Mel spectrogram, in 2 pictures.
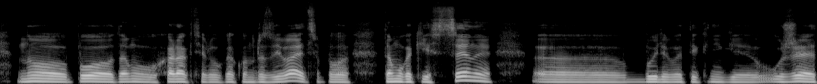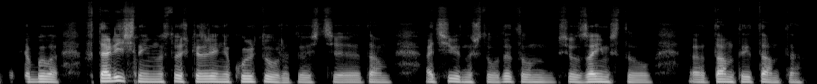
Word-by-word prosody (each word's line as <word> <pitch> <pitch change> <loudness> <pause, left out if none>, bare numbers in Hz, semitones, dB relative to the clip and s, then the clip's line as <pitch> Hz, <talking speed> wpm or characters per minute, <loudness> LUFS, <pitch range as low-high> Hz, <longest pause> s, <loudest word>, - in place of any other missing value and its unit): Но 130 -2 +3
по 130 0 +4
тому 125 -2 -1
характеру, 115 -2 +1
как 120 -1 -5
он 115 -1 -3
развивается, 120 +2 0
по 115 -1 -1 0.3
тому, 130 0 +3
какие 120 -1 0
сцены, 165 - 0 0.4
э, 110 -2 -2
были 120 +2 0
в 115 - -1
этой 115 0 -3
книге, 110 -1 -4
уже 125 +3 +1
как-то 125 - -6
было 120 -2 +2 0.2
вторично 150 -1 +5
именно 120 -1 -1
с - - -16
точки 135 -2 +1
зрения 125 -2 +3
культуры. 120 -4 +1
То 105 +4 -7
есть, 100 +1 -7
э, 105 -1 -3
там 105 -2 -4 0.3
очевидно, 115 0 -1
что 110 - -7
вот 105 +4 -5
это 120 -2 -1
он 110 -2 -4
всё 120 +1 -3
заимствовал, 110 -3 +1 0.4
э, 110 -1 -2
там-то 120 -2 +2
и - - +2
там-то. 105 -3 -3
115 Hz, 145 wpm, -22 LUFS, 110-125 Hz, 0.4 s, вторично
